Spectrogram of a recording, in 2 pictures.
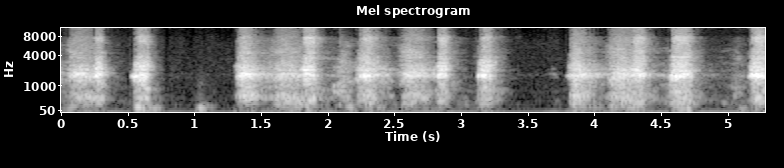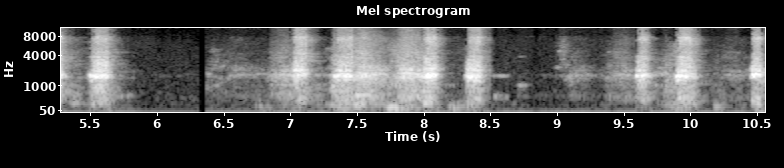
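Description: A person's sharp, hissing breath exhales in quick runs of three to five, breathing out with each punch of a shadowboxing combination, with a pause of about a second near the middle.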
